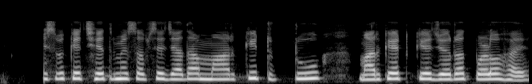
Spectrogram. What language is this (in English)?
Magahi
